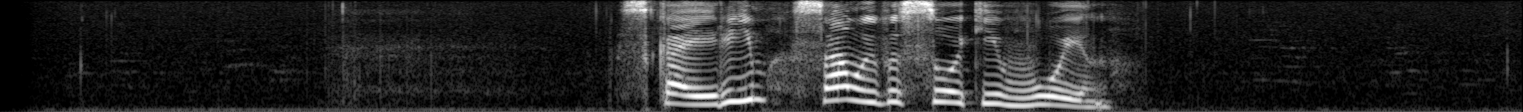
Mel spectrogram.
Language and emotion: Russian, positive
